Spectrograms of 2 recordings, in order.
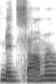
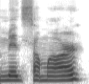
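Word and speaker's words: Midsommar: you guys actually pronounce midsummer right, because I hear too many people call it midsummer, and I'm like, that's Yeah. yeah, it's a Swedish word, and that's not how you say it.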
